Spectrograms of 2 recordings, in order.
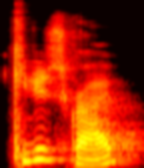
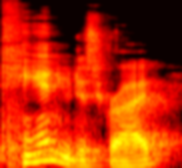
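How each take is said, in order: First: The word 'can' is short and unstressed. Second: The word 'can' is stressed and full.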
